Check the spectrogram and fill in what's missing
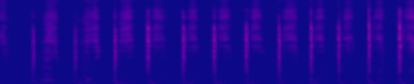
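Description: A hand draws flower petals with a tan stick of chalk on a large, flat black chalkboard. Twelve sharp, bright taps ring out, each one followed by a short, dry, scratchy stroke. The strokes come in a steady, even rhythm at a quiet level.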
